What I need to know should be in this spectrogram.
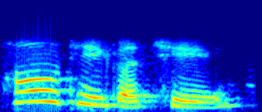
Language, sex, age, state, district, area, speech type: Odia, female, 30-45, Odisha, Kandhamal, rural, conversation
